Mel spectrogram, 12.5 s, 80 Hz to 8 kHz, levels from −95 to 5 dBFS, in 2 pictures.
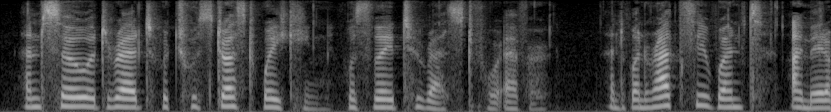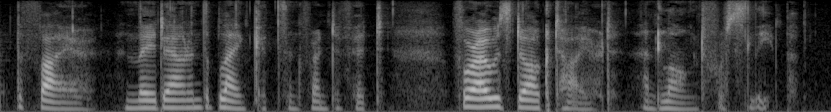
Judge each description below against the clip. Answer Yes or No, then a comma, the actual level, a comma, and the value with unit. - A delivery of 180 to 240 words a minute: Yes, average, 200 wpm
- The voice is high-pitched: Yes, high, 205 Hz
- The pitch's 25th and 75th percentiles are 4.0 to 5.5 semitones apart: No, average, 3.1 semitones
